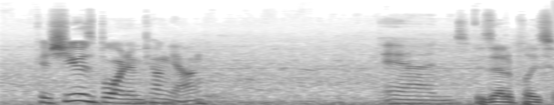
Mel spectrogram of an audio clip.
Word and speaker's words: Pyongyang: yeah i mean yeah the way that it's written in english the last syllable y-a-n-g yang in korean it's young wondering how many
